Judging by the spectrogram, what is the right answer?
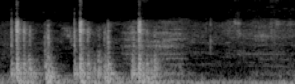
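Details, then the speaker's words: Nissan Sentra that clunks over humps and rough roads, front wheel rocked by hand: three sharp, loose clunks from a worn tie rod end, ball joint and CV joint, which are to be replaced. "Yung galing yung ingay na yan sa tirod in joint tsaka full joint tsaka dito sa velocity."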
